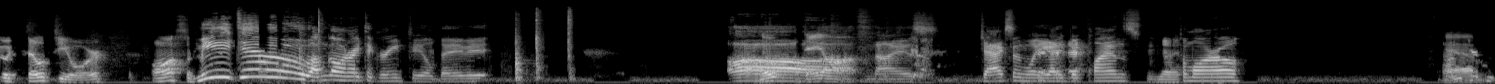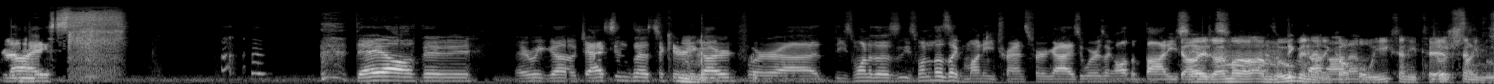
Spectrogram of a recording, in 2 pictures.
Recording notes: The Terrible Audio Episode. Dumping old live episodes.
